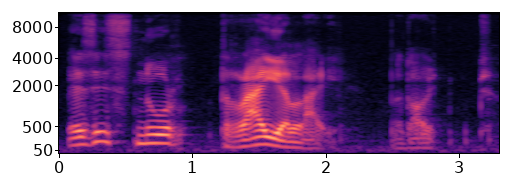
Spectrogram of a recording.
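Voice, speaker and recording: An actor playing a brooding, hesitant author who tells a dark story in a slow, hushed voice that sometimes drops to a whisper, in 1960s radio play style. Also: male voice, mid-range voice, big pitch swings, exaggerated voice. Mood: musing.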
